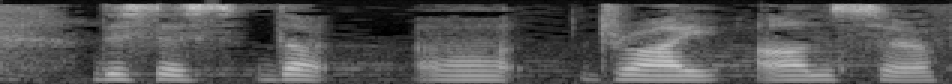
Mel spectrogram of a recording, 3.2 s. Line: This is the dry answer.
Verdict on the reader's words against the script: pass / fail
pass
